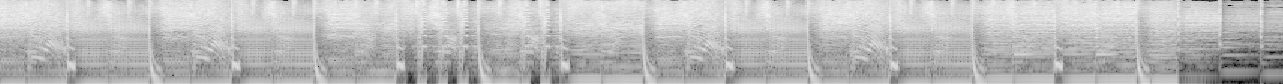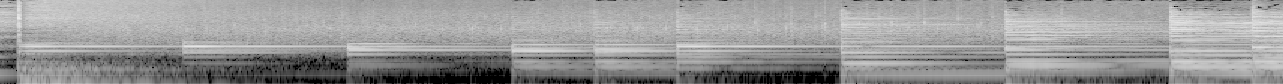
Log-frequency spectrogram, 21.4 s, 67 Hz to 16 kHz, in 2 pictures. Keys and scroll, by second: 11.4 shift+Right, 12.6 Up, 14.3 Left, 15.6 Down, 17.3 scroll down 1, 18.3 scroll down 1.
